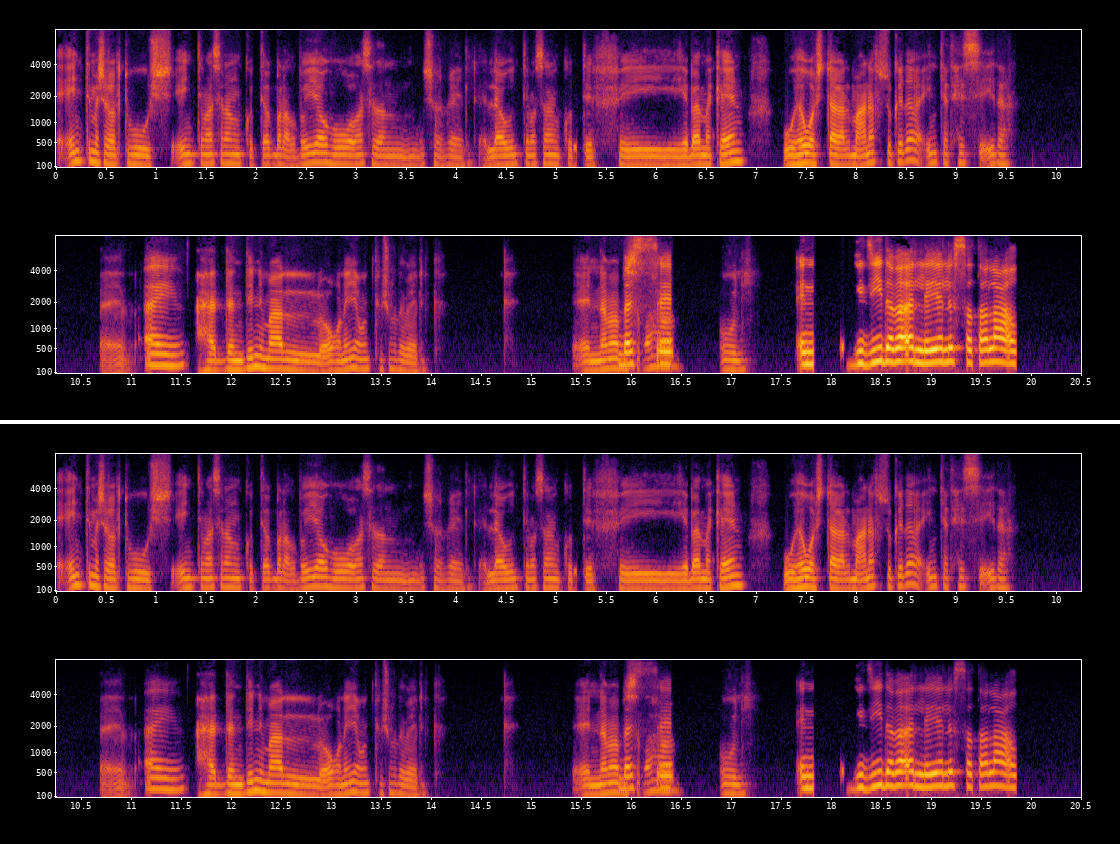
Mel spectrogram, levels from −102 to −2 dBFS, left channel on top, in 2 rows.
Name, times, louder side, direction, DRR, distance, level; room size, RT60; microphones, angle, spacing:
voice 1, 0.0-9.6 10.7-11.0 11.6-14.1 14.7-14.8 15.4-16.5 16.9-17.2, left 2 dB, 15° left, 0.8 m, -29 dB
voice 2, 11.1-11.5 15.9-16.4 17.6-17.8 18.2-19.9, left 6 dB, 70° left, 0.5 m, -19 dB
head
